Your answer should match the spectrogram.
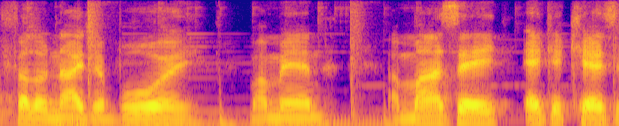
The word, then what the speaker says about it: Amanze Egekeze: Niger boy, my man, Amanze Egekeze. Is that how you say it? Yes, sir. Did I get it Perfect. right? You got it.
